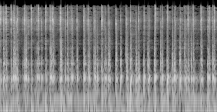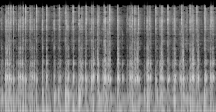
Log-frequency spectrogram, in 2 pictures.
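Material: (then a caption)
Metal. Fingertips and nails from both hands tap and scratch quickly on the hollow metal cylindrical body of a Blue Yeti USB microphone, below its foam windscreen. A dense, continuous stream of short, dry clicks and scrapes sits over a steady low, resonant hum.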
